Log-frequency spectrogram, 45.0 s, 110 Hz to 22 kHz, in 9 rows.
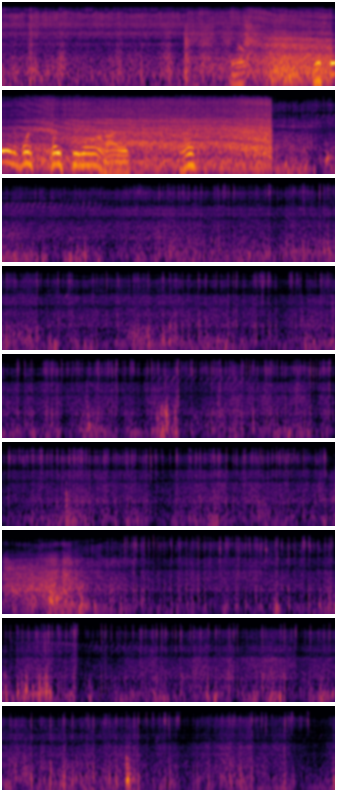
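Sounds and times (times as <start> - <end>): loud gas rush: 0.0 - 9.1, 29.9 - 31.4
sparks crackling: 0.0 - 44.9
welding torch flame hissing: 0.0 - 44.9.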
